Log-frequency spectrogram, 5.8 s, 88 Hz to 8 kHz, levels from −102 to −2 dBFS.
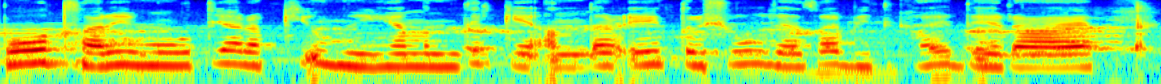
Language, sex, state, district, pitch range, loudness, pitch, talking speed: Hindi, female, Uttar Pradesh, Shamli, 230-260 Hz, -17 LUFS, 245 Hz, 175 wpm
